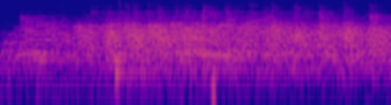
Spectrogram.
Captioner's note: audience applauds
